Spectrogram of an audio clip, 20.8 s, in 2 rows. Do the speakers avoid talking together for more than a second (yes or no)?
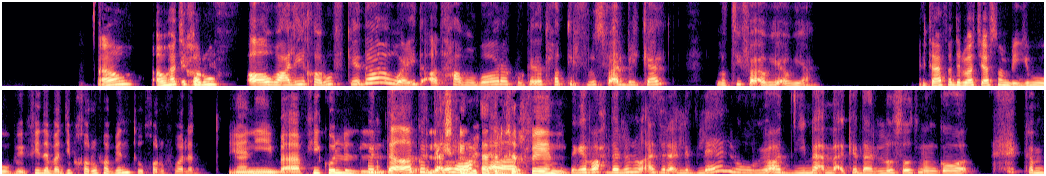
no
